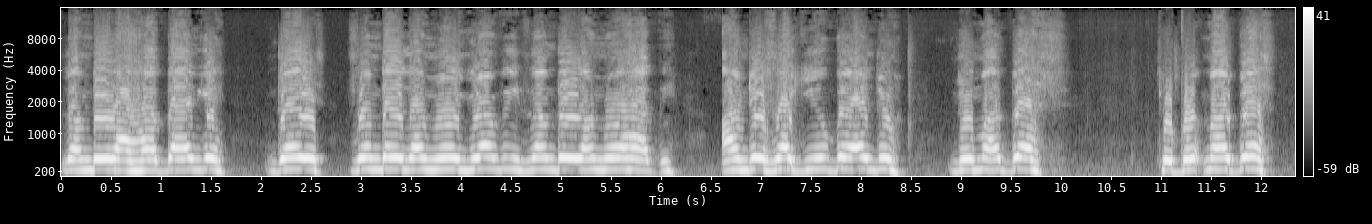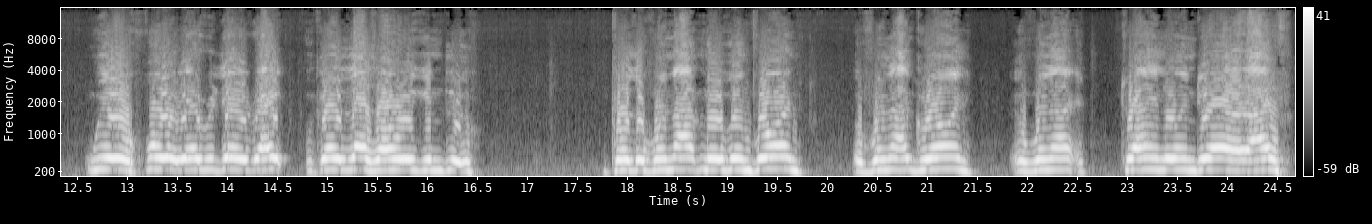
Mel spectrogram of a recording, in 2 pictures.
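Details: Dysarthria in an adult man with cerebral palsy, speaking to camera in a motivational talk.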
